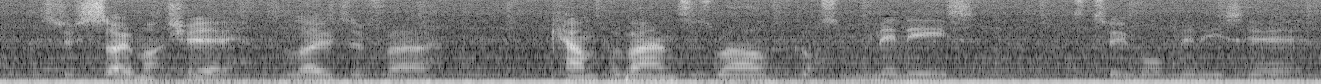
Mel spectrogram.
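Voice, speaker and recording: Music plays in the background while the voice proceeds at a moderate pace. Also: man. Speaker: car vlogger. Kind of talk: casual walkthrough commentary. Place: garage. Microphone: phone near.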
